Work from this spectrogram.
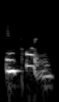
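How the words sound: The t is replaced by a nasal release. "for American accent, they usually say important"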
